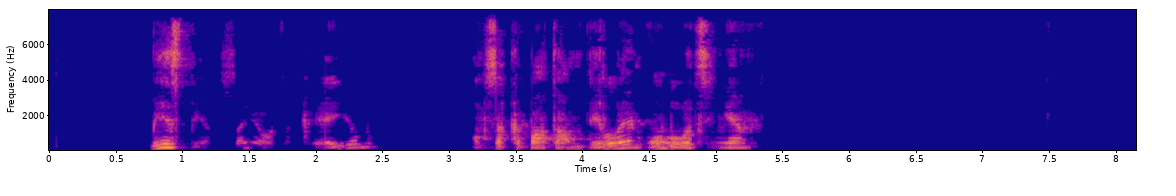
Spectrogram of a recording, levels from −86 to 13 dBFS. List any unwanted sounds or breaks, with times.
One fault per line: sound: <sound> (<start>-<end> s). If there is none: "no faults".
no faults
